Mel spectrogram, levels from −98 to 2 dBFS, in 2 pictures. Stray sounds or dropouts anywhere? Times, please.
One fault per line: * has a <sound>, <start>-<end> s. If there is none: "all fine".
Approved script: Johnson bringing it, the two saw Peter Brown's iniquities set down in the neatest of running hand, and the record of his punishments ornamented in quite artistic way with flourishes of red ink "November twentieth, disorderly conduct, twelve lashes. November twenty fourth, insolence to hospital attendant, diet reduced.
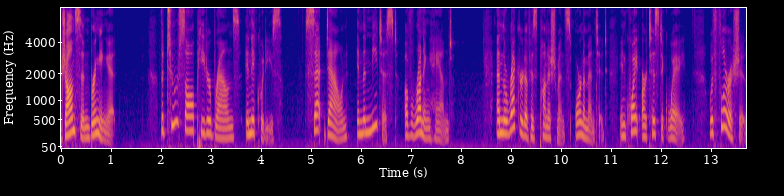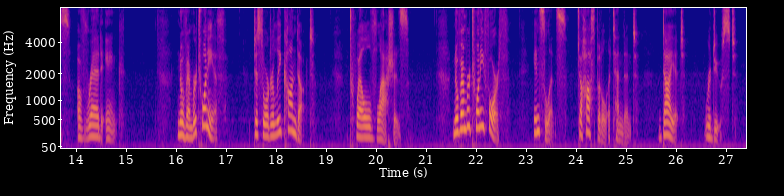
all fine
